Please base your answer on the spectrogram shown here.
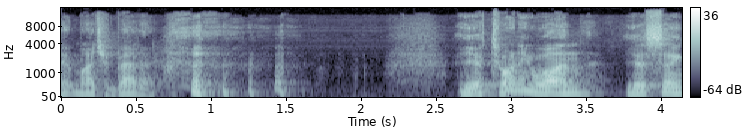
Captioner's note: laughing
